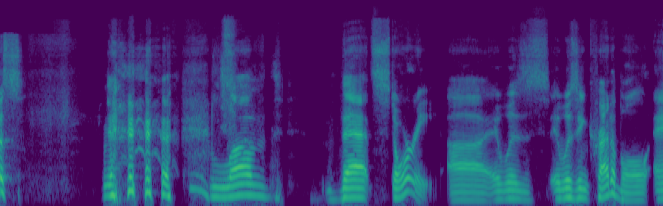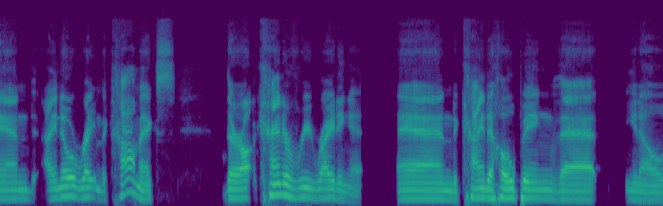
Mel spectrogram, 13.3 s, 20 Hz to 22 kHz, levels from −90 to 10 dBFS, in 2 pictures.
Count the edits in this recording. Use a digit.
2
